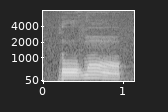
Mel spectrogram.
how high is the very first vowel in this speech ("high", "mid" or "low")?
mid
